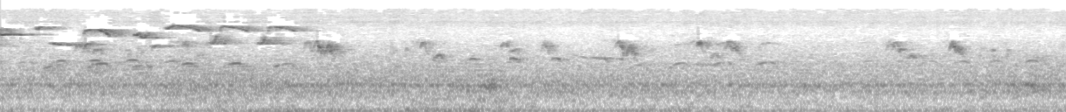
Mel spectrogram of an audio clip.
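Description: Small songbirds chirping and twittering in quick, repeated short calls, over the steady low rumble of the narrowboat's engine.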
